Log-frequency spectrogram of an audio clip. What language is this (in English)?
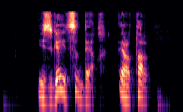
Kabyle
